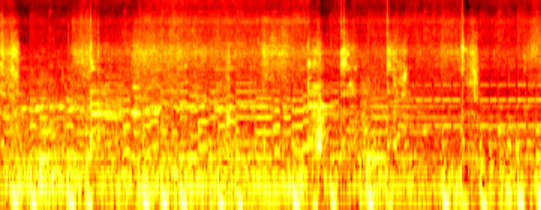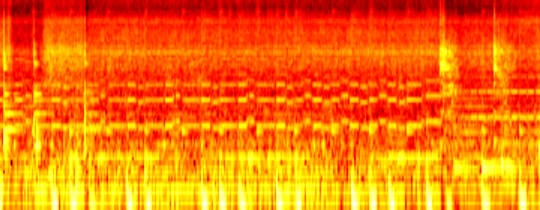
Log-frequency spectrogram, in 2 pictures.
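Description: Pork being stir-fried in a pan for a pork and napa cabbage dish: a loud, constant sizzle mixed with steady scraping and clanking of the spatula over many seconds, with no speech.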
